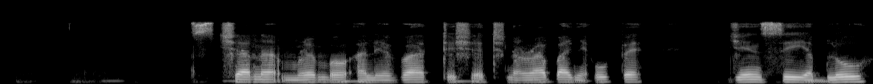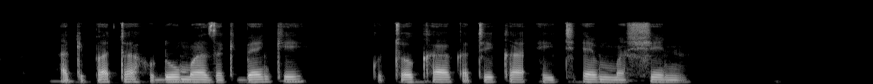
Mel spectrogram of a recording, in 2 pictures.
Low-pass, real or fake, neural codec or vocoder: 7.2 kHz; real; none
